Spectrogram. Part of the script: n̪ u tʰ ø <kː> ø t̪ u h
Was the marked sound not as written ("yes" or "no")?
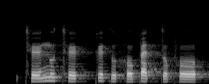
no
